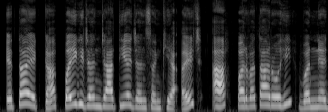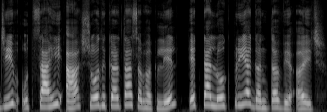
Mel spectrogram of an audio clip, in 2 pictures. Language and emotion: Maithili, neutral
